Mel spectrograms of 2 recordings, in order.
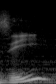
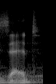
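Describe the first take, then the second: First: The letter is said as 'zee'. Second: The letter is said as 'zed'. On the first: This is the American way to say it. "grew up saying Z ... it's how Americans say it" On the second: This is the British way to say it. "so in the U K, we say Z"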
